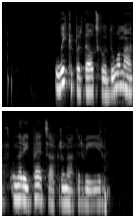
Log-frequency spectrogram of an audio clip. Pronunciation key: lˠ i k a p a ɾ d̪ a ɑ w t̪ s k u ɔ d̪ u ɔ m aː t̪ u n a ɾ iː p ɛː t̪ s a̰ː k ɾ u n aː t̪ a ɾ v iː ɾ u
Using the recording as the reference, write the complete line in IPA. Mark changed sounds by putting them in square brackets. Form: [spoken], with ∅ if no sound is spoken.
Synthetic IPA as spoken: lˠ i k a p a ɾ d̪ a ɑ w t̪ s k u ɔ d̪ u ɔ m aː t̪ u n a ɾ iː p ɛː t̪ s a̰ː k ɾ u n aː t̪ a ɾ v iː ɾ u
